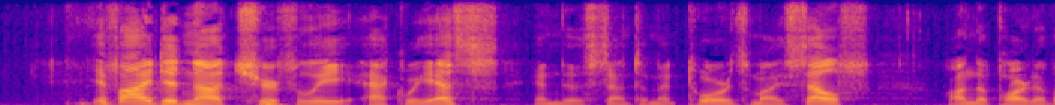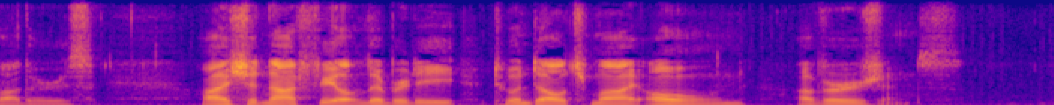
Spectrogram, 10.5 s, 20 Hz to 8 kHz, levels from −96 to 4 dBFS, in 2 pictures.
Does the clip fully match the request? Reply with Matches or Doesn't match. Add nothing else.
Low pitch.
Matches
